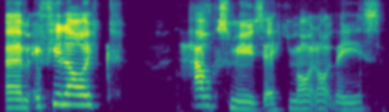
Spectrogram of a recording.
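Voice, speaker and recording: This young man from Worcestershire, England, speaks with a West Midlands accent in a slightly high, expressive, somewhat bright voice, taking his time. Drunk and rambling, he hosts a casual livestream, chatting with viewers and answering their comments aloud.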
